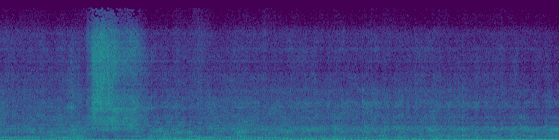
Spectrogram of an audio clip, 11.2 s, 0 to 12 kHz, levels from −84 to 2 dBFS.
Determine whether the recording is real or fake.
fake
